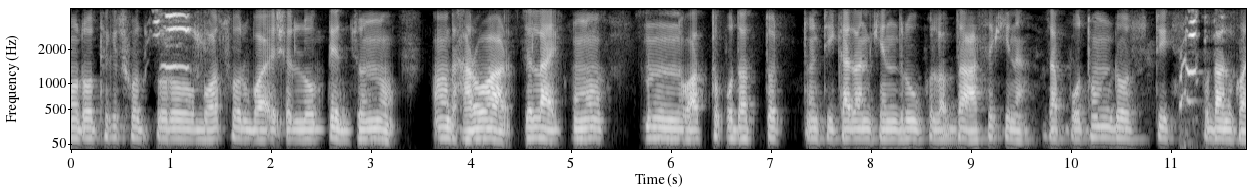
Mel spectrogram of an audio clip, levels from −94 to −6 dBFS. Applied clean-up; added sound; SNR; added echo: neural mask model Resemble Enhance denoiser.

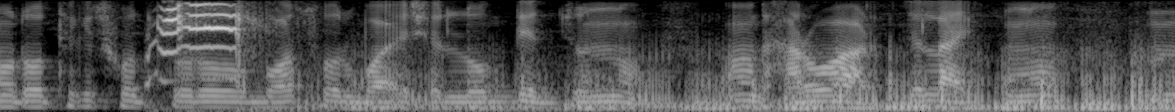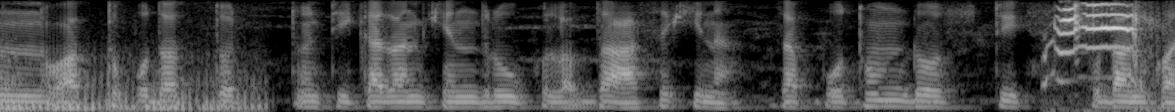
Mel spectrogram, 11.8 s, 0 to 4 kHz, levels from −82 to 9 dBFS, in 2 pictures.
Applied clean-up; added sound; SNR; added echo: none; Meow / Purr; -5 dB; none.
